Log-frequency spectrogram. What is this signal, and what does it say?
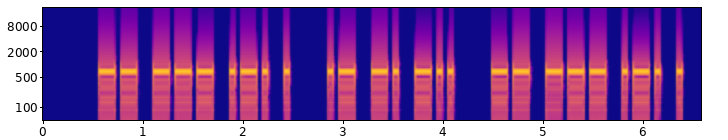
Morse code, heard as a keyed tone, about 22 wpm, 700 Hz. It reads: MORE AND MORE
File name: practice / 22wpm / Sentences with 3-Word Phrases - 22wpm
